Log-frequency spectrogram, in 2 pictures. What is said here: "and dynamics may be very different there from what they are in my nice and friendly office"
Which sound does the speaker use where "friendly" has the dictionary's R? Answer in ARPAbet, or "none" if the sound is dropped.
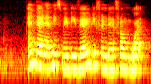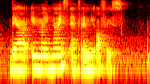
none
